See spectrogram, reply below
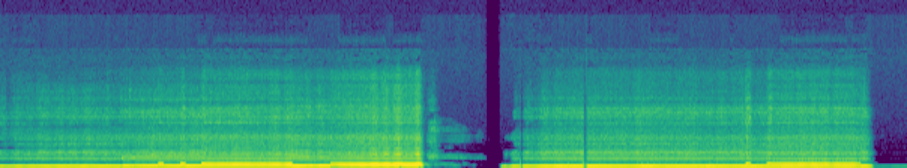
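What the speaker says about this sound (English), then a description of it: "It's a triple ocarina. It's a tube ocarina." Triple tube ocarina sounding sustained tone clusters of several steady pitches at once, loud and close, with a few shifting notes, a brief pause midway, then another long held cluster.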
